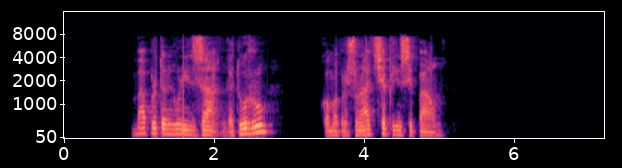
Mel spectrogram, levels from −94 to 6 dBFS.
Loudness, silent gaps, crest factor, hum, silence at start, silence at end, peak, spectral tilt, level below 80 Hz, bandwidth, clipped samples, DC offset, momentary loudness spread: -19 LUFS; 3.01-3.43 s; 20 dB; none; 0.9 s; 2.2 s; -2 dBFS; -4 dB/octave; -54 dBFS; 8 kHz; under 0.1%; under 0.1%; 11 LU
